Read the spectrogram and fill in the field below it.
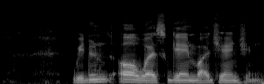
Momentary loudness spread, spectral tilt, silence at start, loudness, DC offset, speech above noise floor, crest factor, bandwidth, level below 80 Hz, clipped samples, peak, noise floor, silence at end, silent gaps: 8 LU; -5.5 dB/octave; 0.45 s; -32 LUFS; under 0.1%; 28 dB; 18 dB; 13 kHz; -62 dBFS; under 0.1%; -16 dBFS; -59 dBFS; 0 s; none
